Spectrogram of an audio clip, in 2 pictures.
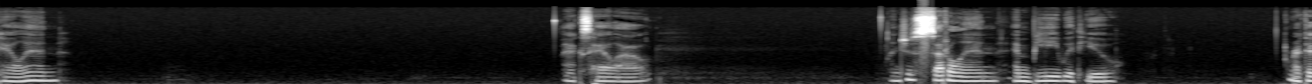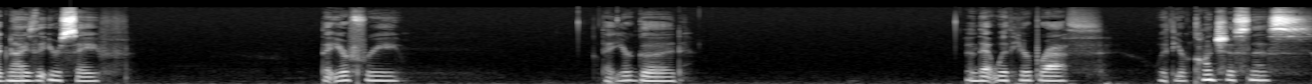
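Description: A woman speaks slowly and calmly into a close microphone, pausing between phrases.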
